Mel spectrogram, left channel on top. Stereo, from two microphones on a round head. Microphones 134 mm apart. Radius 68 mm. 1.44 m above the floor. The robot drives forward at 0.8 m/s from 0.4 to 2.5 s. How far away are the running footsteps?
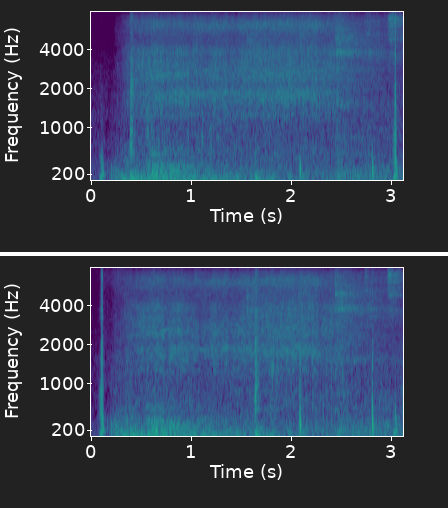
About 1.7 m.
